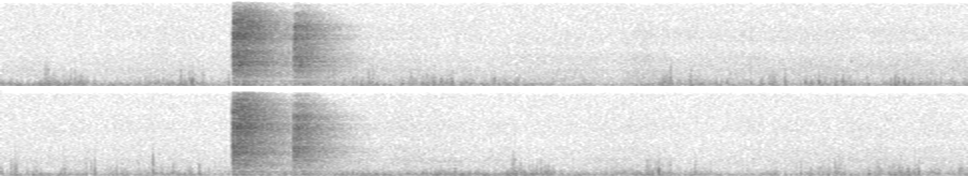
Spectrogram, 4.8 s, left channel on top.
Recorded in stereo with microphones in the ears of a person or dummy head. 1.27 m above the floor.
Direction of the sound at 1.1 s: 25° right (ahead or behind).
